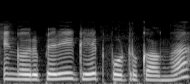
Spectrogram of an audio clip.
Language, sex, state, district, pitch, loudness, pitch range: Tamil, female, Tamil Nadu, Nilgiris, 240 Hz, -12 LUFS, 225-250 Hz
